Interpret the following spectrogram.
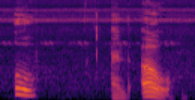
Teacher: The tense vowels are u and o. You really have to engage your lips for that rounding. The Lax vowels doesn't have the same tension in face and lips, but still have the rounding like uh O.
